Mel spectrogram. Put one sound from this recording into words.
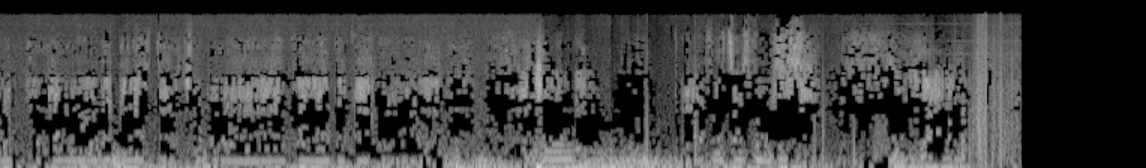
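A young man speaks calmly into a microphone close by.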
